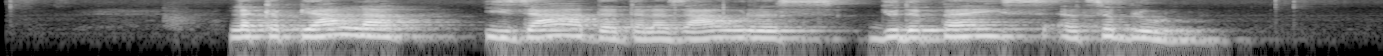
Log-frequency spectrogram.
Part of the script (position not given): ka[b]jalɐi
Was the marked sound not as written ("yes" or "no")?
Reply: yes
